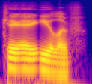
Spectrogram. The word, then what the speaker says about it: caliph: you Mohamed's immediate successors called caliphs pronounced ka Elif inherited and expanding but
